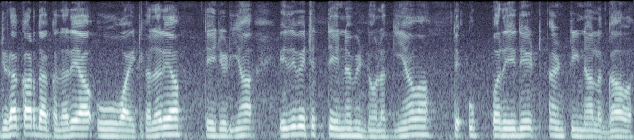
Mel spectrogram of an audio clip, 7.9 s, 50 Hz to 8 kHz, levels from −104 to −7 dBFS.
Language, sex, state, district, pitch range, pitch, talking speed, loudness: Punjabi, male, Punjab, Kapurthala, 135-160 Hz, 150 Hz, 175 wpm, -17 LUFS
